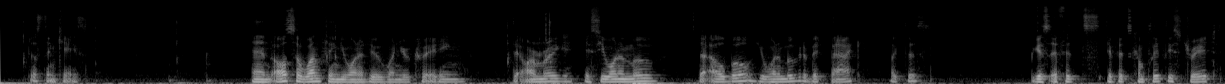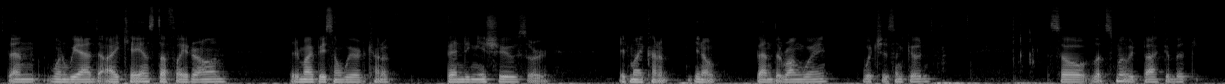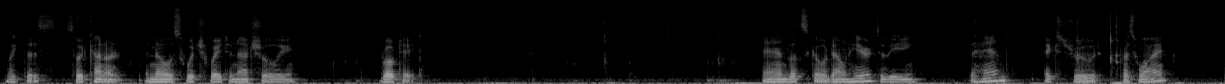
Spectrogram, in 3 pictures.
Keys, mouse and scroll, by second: 3.2 Tab, 5.4 z, 22.4 ctrl+z, 35.3-35.6 typing.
